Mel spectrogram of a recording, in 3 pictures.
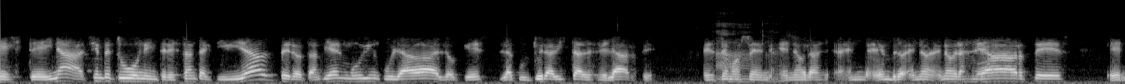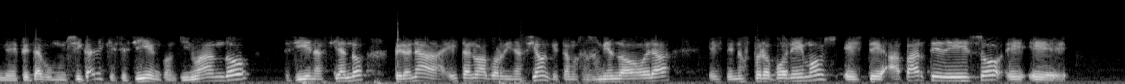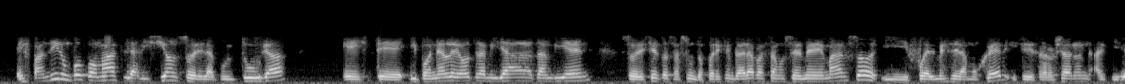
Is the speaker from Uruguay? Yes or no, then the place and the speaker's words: yes; Uruguay; qué somos los uruguayos?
